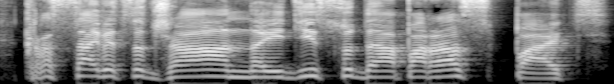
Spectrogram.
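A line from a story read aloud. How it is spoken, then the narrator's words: Alarmed shout. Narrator (Russian): людоеды почувствовали неладное и крикнули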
